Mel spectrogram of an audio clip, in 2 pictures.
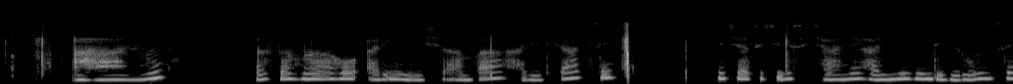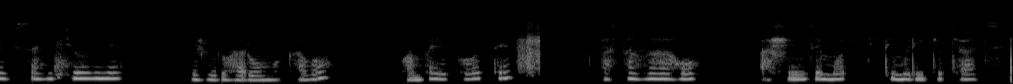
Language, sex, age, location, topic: Kinyarwanda, female, 18-24, Huye, agriculture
